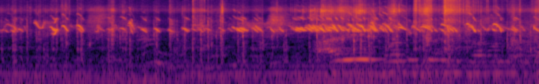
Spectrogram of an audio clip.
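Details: Baby chicks chirping in a busy chorus, many short high peeps overlapping, some sliding downward, dense and continuous with a brief louder stretch of rapid chirps midway.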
